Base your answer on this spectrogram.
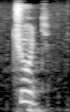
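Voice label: "чуть", Komi, female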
